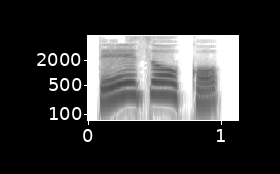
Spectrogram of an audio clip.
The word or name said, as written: Refrigerateur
